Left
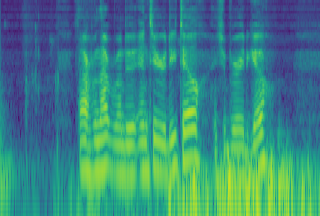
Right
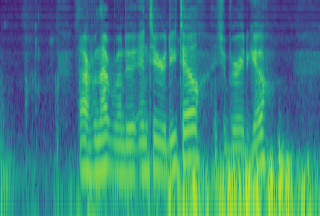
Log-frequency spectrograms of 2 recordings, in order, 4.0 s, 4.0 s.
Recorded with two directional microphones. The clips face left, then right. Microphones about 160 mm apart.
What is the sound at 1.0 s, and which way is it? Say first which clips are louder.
Speech: left 5 dB; 35° left (ahead or behind).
